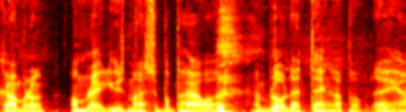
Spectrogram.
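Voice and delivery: horror-film killer voice. Imitating the game's main character, who sounds like Buffalo Bill. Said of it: "He talks like this".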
